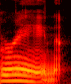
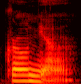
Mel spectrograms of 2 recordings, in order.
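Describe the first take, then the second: First: The name is said as one syllable, rhyming with rain. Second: The name is said with several syllables, starting 'gron'. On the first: This is how the mother says it. "the mother's pronouncing her own child's name wrong" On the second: This is how it is usually said in Ireland. "in Ireland they typically pronounce it like Gronia"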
